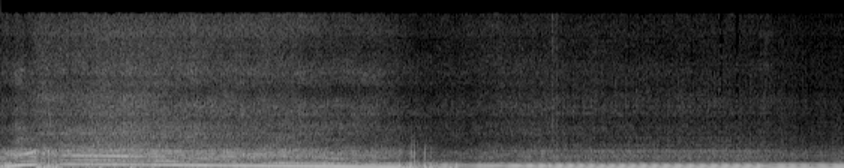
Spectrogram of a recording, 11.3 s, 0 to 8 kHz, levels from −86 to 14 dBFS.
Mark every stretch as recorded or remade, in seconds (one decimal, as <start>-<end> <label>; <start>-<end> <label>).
0.0-7.3 remade; 7.3-10.8 recorded; 10.8-11.3 remade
